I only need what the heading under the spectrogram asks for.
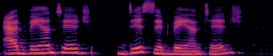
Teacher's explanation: This right here is actually a suffix, and although the word by itself would be age, the suffix is pronounced more like idge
